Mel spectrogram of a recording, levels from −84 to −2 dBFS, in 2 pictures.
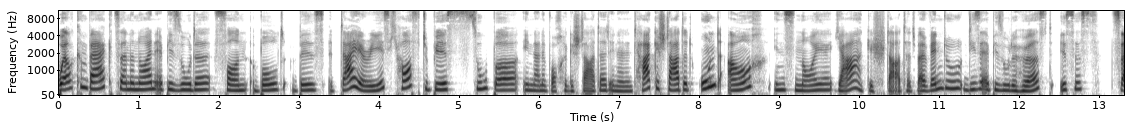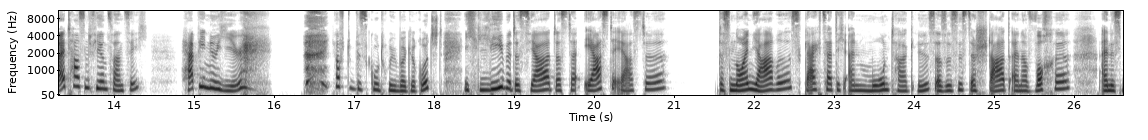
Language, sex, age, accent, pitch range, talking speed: German, female, 20-39, German, 200-250 Hz, 160 wpm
